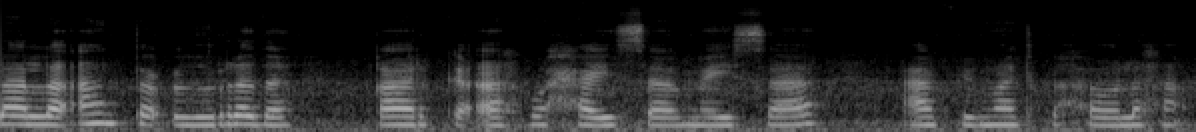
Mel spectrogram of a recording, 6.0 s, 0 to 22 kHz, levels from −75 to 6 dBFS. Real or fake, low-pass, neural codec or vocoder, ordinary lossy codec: real; none; none; none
